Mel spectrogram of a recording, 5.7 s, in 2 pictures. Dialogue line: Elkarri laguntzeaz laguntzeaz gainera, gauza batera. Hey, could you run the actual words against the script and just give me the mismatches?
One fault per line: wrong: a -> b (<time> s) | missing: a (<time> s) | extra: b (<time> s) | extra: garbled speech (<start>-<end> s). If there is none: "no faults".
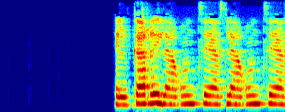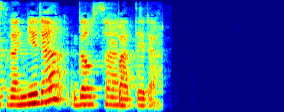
no faults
